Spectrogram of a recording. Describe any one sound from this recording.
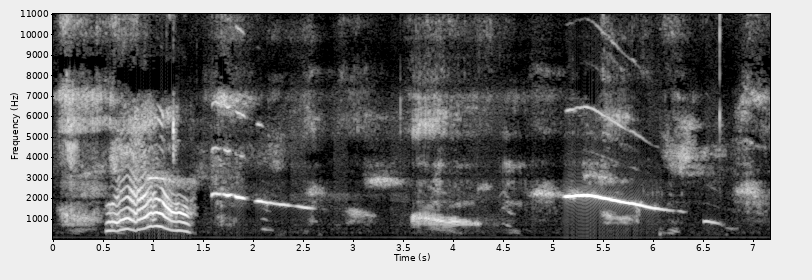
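Playful cartoon sound effects chime and whistle.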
